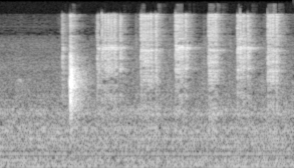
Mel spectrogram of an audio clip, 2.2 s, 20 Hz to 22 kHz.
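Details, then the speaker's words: Garcia Cardinal 754 vintage spinning reel: rapid, even, high-pitched clicks, about three a second, as line pulls off the spool; drag is clicking and braking normally. "You tighten this down and it slows the spin rate of the. It's a brake, just like the brakes on your car."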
